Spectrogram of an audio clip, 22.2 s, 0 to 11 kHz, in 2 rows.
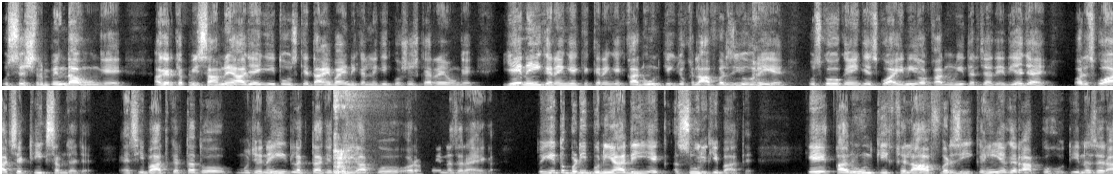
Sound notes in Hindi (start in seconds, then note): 14.4 गला साफ़ करने की आवाज़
